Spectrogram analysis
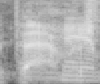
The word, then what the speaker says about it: Palmerston: if you're a local, you say Palmerston. Palmerston. They drink at the Palmer Hotel, but that's just now. I said since 1968, as though people are now all saying Palmerston because it's a little more sophisticated.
